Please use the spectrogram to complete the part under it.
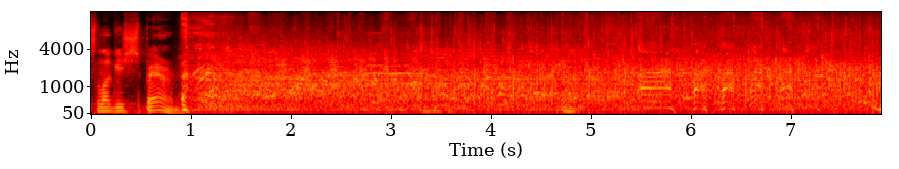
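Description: A man laughs loudly, close to a microphone.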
